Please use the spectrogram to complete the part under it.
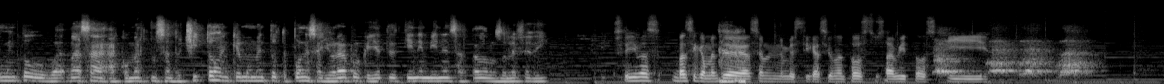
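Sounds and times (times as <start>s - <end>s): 
speech: 0.0s - 10.2s
dog barking: 9.3s - 11.1s.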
